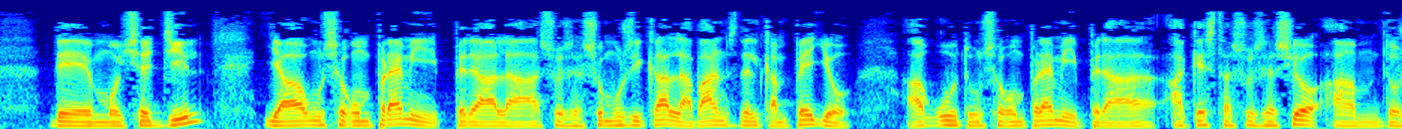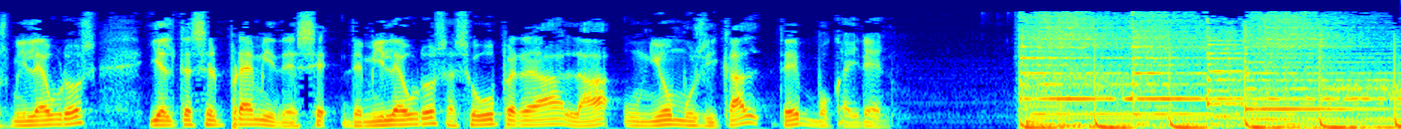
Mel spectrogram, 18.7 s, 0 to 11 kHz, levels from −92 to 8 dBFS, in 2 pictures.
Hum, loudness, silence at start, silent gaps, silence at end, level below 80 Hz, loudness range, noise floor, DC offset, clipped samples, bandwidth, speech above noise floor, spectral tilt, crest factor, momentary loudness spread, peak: none; -18 LUFS; 0.35 s; none; 0 s; -28 dBFS; 3 LU; -60 dBFS; under 0.1%; under 0.1%; 8.4 kHz; 42 dB; -6 dB/octave; 16 dB; 7 LU; -2 dBFS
